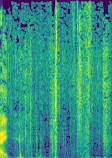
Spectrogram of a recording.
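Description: A few separate footsteps on a dirt track, single thuds spaced unevenly over the pause, picked up by a handheld phone.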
